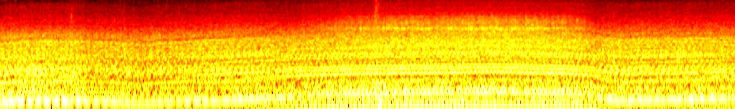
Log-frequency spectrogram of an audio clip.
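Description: A car engine idling in the video game DayZ, a steady, close, droning rumble that swells slightly in pitch partway through and holds alone without talk.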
